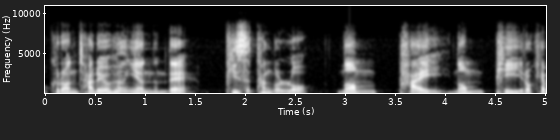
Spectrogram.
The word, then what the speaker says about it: NumPy: 뭐 그런 자료형이었는데 비슷한 걸로 numpy 이렇게 발음하는데 이건 외부 라이브러리입니다.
